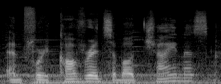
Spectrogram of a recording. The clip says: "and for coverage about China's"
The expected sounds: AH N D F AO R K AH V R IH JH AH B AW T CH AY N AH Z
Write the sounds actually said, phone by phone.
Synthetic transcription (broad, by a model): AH N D F AO R K AH V R IH JH AH B AW T CH AY N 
